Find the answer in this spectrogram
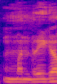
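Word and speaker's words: MGNREGA: इसको मनरेगा पढ़ा जाता है, ठीक है, कि इसमें जी साइलेंट रहता है क्योंकि आई डोंट नो,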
